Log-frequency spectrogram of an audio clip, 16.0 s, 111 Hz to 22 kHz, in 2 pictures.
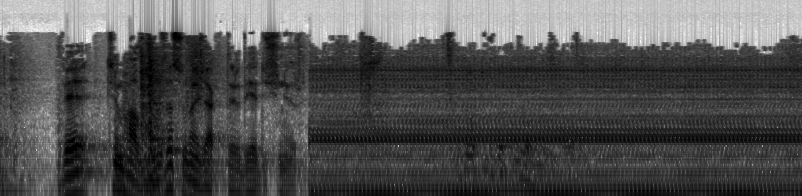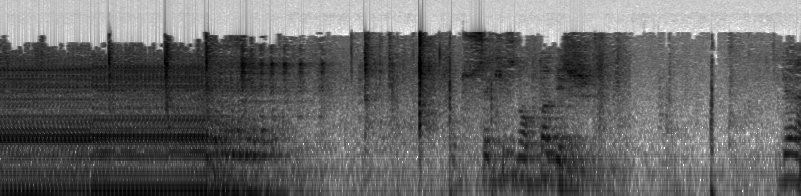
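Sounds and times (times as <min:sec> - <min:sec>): deep pulse: 0:03.1 - 0:10.7
hydraulic machine humming: 0:03.1 - 0:11.0.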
